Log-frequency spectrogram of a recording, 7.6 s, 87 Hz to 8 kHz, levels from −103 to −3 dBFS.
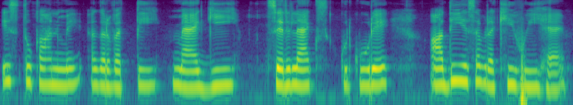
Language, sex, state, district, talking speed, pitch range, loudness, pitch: Hindi, female, Jharkhand, Ranchi, 100 wpm, 200-215 Hz, -19 LUFS, 205 Hz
